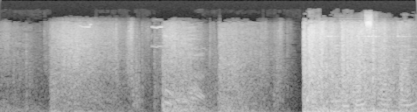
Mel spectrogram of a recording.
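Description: Bursts of rapid Free Fire game gunfire erupt in several loud volleys separated by brief pauses, the last burst the loudest.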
